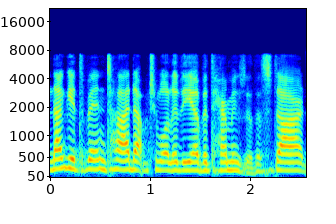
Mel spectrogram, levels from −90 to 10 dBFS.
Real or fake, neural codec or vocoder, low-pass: fake; codec, 16 kHz in and 24 kHz out, 0.4 kbps, LongCat-Audio-Codec, four codebook decoder; 7.2 kHz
